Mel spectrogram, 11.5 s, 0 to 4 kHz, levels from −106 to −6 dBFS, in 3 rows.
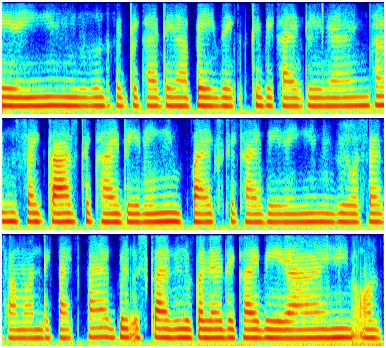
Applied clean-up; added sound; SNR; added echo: neural diffusion model UNIVERSE++.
